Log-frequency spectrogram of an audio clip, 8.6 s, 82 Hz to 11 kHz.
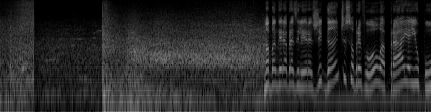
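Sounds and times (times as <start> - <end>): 
outdoor noise: 0.0 - 8.6
cannon blast from an artillery salute: 2.0 - 4.3
speech: 5.3 - 8.6.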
